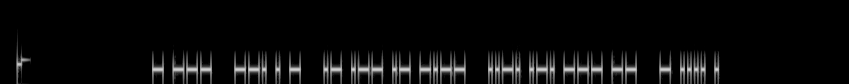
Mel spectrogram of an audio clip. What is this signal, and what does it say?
Morse code, heard as a keyed tone, about 34 wpm, 700 Hz. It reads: TO GET AWAY FROM THE
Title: Sets of 5 Words Encore2 35wpm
